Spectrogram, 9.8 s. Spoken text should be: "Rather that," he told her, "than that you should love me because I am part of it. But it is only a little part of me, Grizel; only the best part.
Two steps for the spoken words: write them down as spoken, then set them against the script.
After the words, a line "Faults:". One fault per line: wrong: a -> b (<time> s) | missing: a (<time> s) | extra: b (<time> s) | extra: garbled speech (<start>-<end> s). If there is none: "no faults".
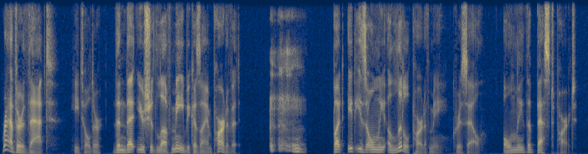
"Rather that," he told her, "than that you should love me because I am part of it. But it is only a little part of me, Grizel; only the best part.
Faults:
no faults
